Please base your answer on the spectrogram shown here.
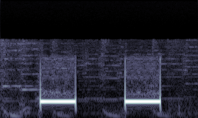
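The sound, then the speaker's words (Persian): Two identical beeps of a telephone line tone after a call is cut off. Each is a steady mid-pitched burst of about a third of a second, separated by a short gap, with no talk. “تماس تمنا جان قطع شد.”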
